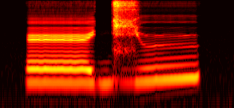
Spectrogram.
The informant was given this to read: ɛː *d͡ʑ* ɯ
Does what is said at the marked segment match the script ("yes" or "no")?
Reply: yes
